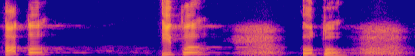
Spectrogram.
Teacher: اب اس کو عطا عطا یعنی زبر نہیں دیں گے، اط اط اط، یعنی مخرج میں لگ کر آواز میں جنبش ہوگی، آواز لوٹتی ہوئی آئے گی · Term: قلقلہ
